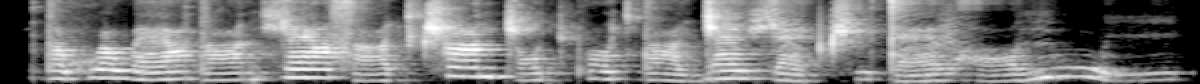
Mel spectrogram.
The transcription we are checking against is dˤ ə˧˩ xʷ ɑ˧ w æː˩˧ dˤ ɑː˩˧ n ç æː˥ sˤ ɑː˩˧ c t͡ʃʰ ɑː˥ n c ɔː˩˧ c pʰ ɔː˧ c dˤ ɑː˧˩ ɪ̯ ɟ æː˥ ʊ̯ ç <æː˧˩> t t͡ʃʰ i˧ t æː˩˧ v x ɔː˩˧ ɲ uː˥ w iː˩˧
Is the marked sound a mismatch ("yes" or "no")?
no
